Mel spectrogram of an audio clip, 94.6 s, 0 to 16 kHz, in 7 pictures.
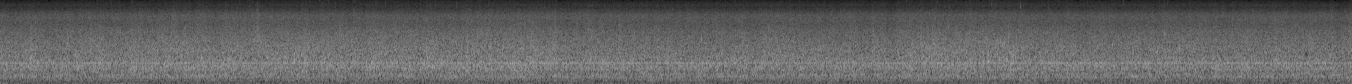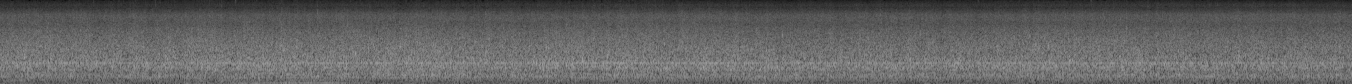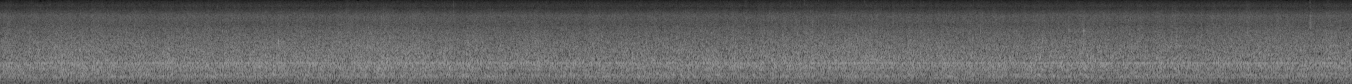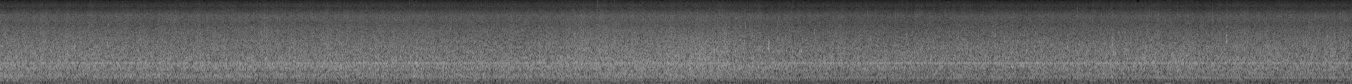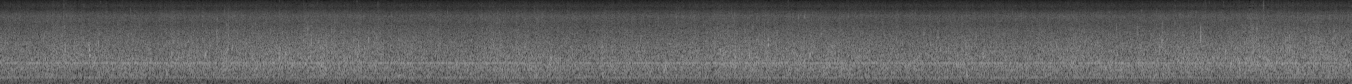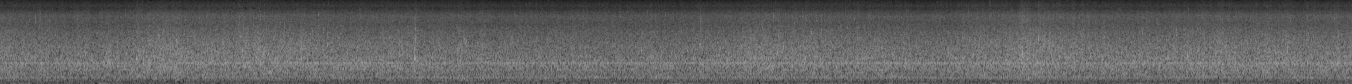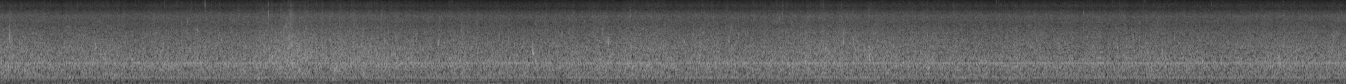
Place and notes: system for generating electrical power using flowing water in canals, rivers and the like water streams.
Captation : ZOOMH6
